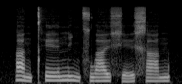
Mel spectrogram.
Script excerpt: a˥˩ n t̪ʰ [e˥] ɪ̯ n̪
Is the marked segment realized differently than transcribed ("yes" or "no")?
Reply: no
